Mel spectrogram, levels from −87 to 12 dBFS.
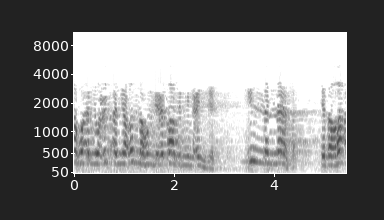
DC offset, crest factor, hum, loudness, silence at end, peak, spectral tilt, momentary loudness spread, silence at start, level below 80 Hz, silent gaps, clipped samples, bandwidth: under 0.1%; 18 dB; none; -28 LUFS; 0 s; -10 dBFS; -9.5 dB/octave; 12 LU; 0 s; -72 dBFS; none; under 0.1%; 3.5 kHz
